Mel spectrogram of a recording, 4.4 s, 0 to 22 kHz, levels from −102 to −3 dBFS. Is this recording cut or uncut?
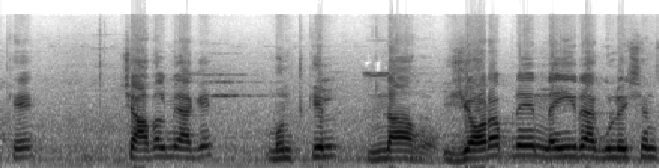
cut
